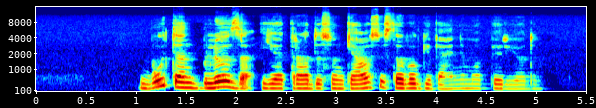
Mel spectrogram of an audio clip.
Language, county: Lithuanian, Vilnius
